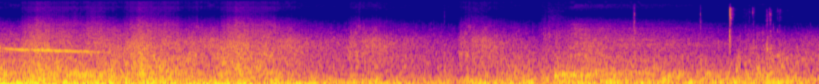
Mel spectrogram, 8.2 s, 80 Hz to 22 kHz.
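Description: Ship-launched missile strikes explode in a Japan 1936 sandbox game of Supreme Ruler 2030, a dense, continuous rumble of overlapping blasts and bursts with a brief whistle early on, steady and loud throughout.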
